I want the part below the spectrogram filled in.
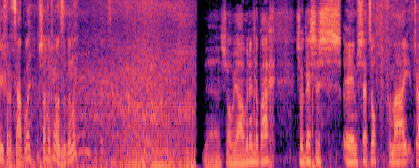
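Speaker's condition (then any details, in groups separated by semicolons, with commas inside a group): No condition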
